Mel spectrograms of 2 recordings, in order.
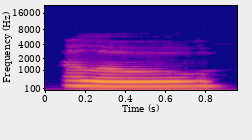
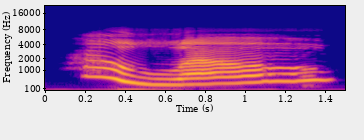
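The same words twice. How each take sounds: First: It is said without a smile. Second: It is said with a smile.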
